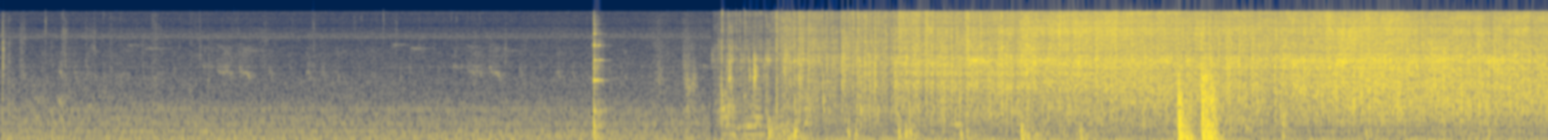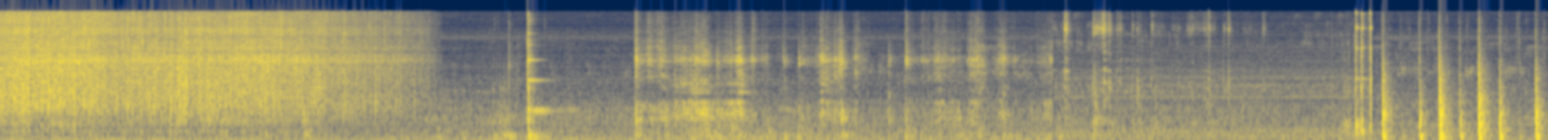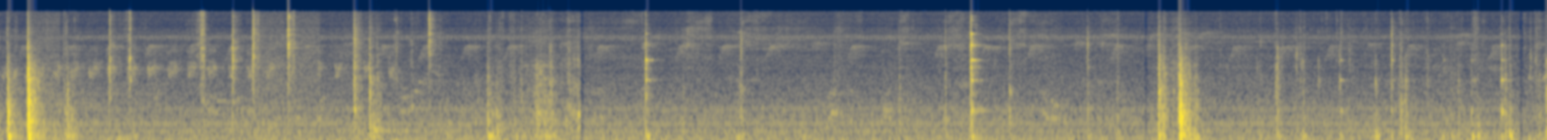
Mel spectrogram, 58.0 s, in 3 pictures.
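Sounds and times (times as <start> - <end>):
tomatoes sizzling in a wok: 8.9 - 24.9.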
